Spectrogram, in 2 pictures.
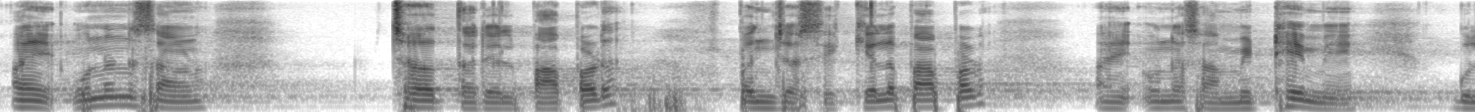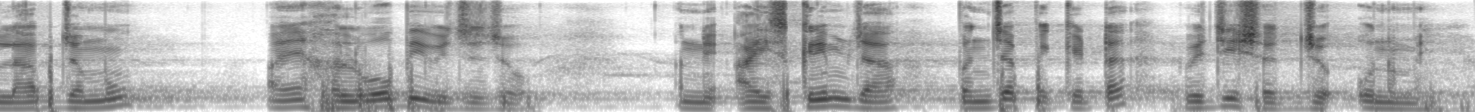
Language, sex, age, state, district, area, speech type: Sindhi, male, 18-30, Gujarat, Junagadh, rural, spontaneous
